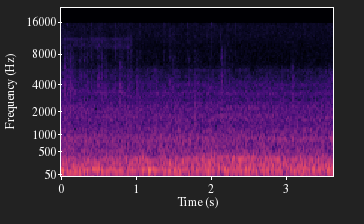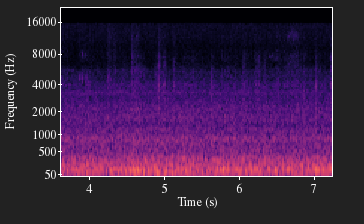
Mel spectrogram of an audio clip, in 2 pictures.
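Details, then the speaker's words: 2007 Mercedes-Benz E200 (W211), test drive after replacing worn rear suspension link and parts for a crackling underbody noise when steering: only steady road rumble, no clunks or creaks over bumps. Rear suspension now quiet. "뚜둑 하면서 크게 났었는데 지금 조용해요"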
